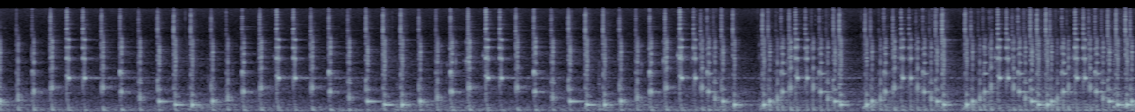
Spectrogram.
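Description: Electric guitar on a clean tone playing slow sweep-picked arpeggios, the pick held straight to the strings. Evenly spaced single notes, about five a second, in a repeating up-and-down pattern, each with a crisp pick attack.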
